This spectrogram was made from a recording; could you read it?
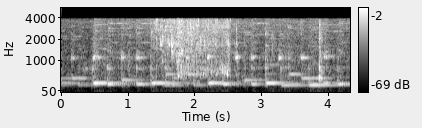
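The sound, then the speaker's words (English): Water pours steadily into a glass as an offering for a father's spirit, a continuous trickle that swells briefly in the middle, with soft sustained tones ringing beneath it and no voices. “I pour a glass of water for my father's spirit, and I say, Ashe.”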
